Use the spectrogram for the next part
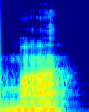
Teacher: Então, a sílaba tônica é a penúltima.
